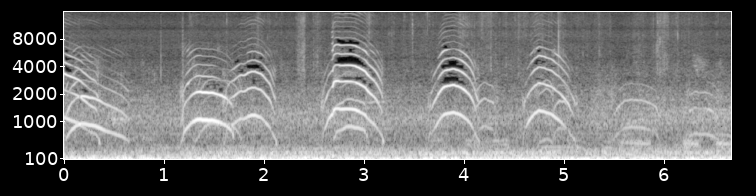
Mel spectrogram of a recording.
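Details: Three small kittens born to a stray cat in a garden call with loud, high, rise-and-fall meows, about one each second, rich in harmonics, over faint low outdoor rumble.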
